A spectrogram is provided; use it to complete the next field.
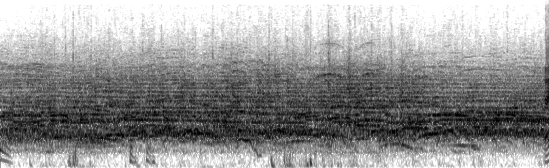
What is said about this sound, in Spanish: ¡Jerry! ¡Jerry! Y la gente gritaba Jerry, Jerry.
